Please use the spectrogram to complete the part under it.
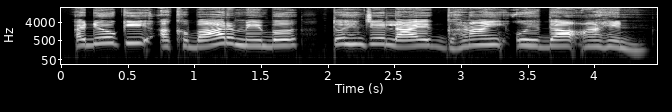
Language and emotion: Sindhi, neutral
